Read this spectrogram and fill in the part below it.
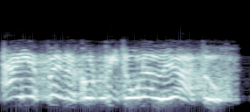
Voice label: player killed ally mood high, speech it

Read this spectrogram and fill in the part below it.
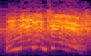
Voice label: voice message no, english; War Thunder

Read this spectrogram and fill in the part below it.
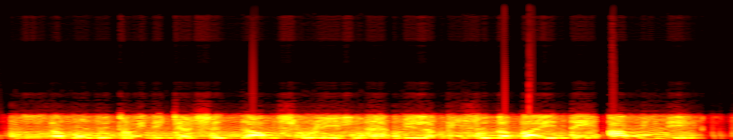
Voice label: dialog, dialogs french; midway; War Thunder

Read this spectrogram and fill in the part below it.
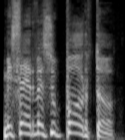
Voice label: It Speech Quick Commands Need Support Ship; World Of Warships

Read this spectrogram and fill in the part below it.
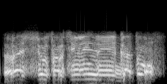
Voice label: voice message art charged, crew tanks russian

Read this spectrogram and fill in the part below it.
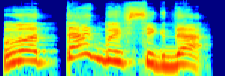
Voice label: Speech Quick Commands Good Game

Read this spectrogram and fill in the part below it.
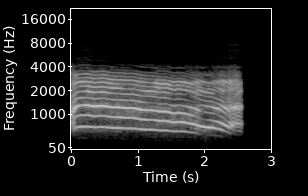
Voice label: damaged pilot, mood high, speech tur; War Thunder

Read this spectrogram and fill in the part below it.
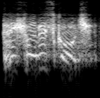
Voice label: bailout, speech cze, mood low; War Thunder

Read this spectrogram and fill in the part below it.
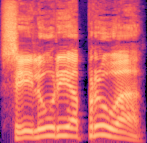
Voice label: Speech Alarms Torpedo Ahead, IT; World Of Warships

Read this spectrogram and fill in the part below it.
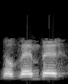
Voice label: "November", player speech; Ka-50; Alphabet

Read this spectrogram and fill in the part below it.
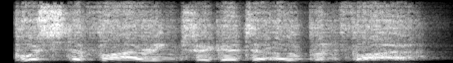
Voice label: tutorial dialogue, english; War Thunder

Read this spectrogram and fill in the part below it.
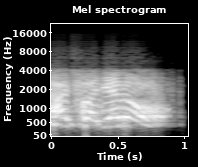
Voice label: bomb failure, mood high, speech; War Thunder

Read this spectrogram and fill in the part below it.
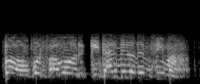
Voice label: aircraft damaged, mood med, speech; War Thunder

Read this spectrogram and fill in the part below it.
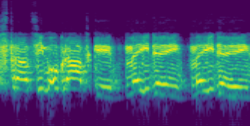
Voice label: damaged engine, speech cze, mood low; War Thunder

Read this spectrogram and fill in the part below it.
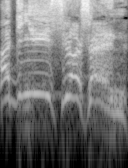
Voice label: inform killfirm infantry, battlechatter ru; localized english

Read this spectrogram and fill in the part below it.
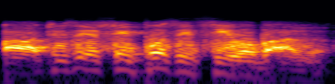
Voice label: voice message art charged, crew tanks hungarian

